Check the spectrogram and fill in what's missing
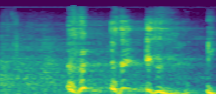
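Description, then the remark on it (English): A quick series of four coughs, moderately loud, each a short rough burst spaced a few tenths of a second apart, with no talking. “I kept coughing all over it.”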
